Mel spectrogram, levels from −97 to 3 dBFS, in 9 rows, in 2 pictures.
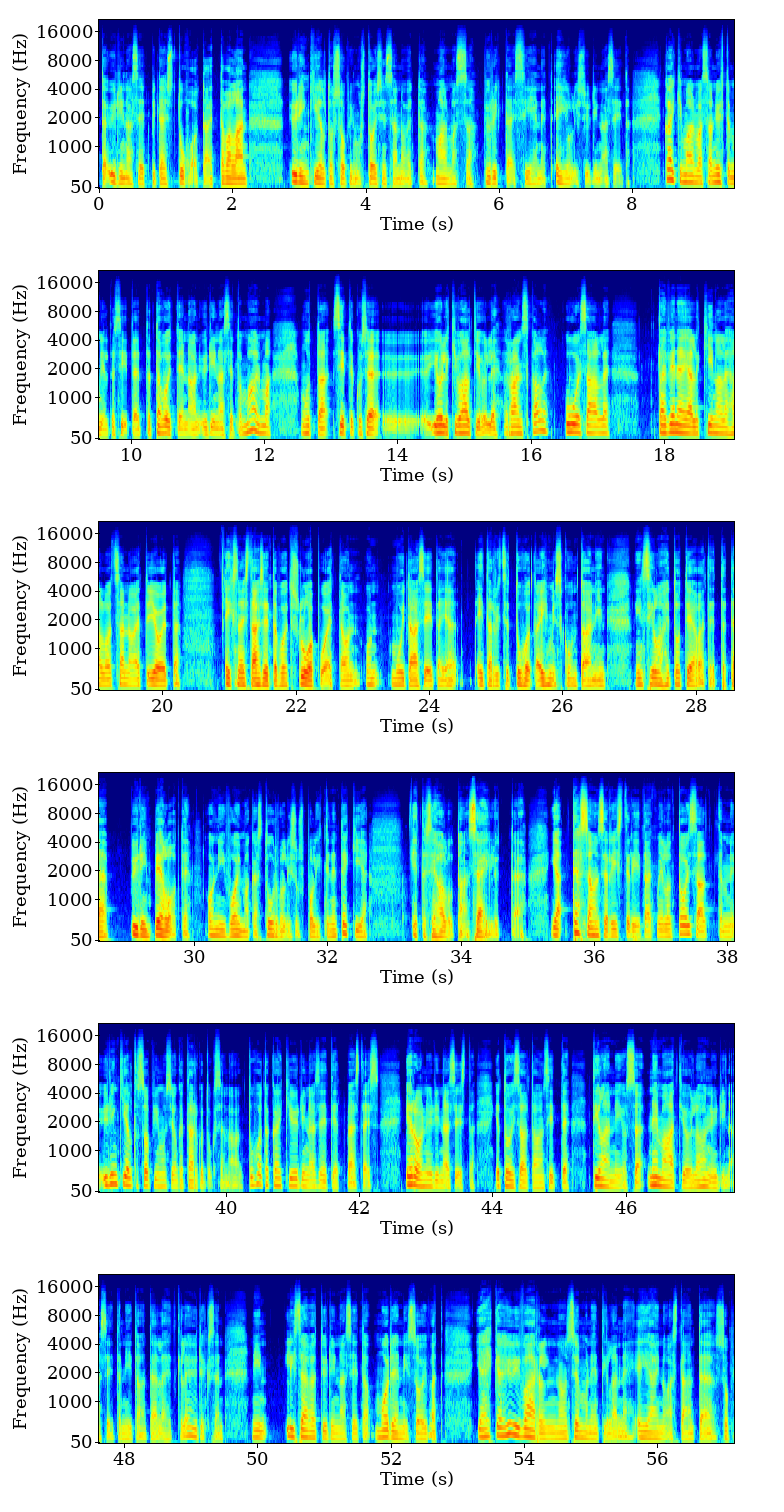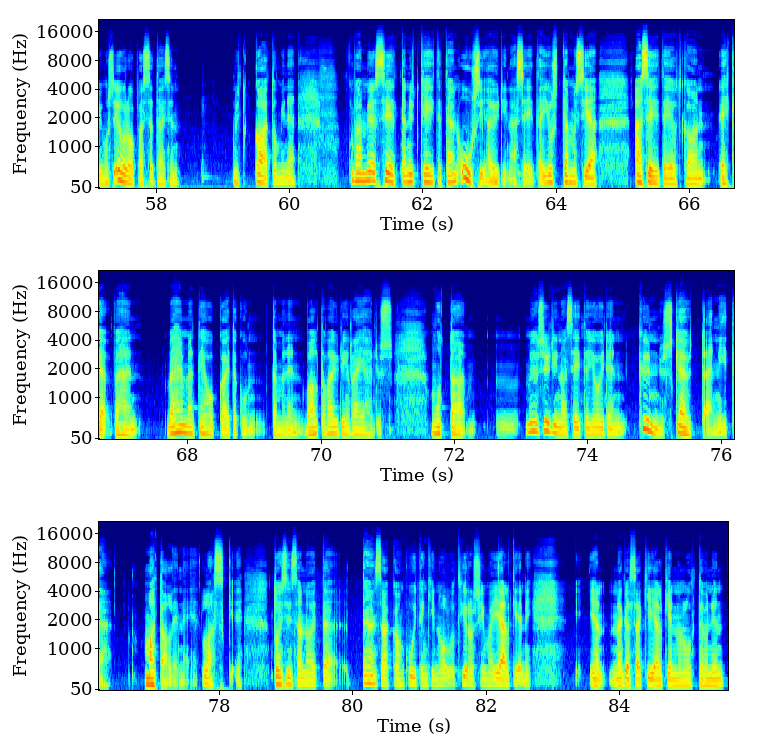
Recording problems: none

